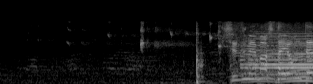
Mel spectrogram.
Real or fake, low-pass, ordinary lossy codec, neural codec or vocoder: real; none; none; none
